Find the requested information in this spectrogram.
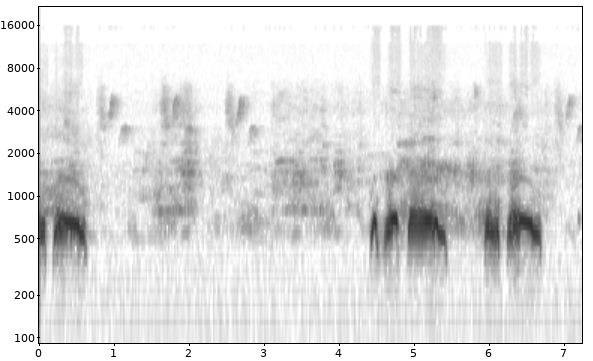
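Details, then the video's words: Spotted dove cooing, used to stimulate wild birds and train decoy doves. Low mellow coos come in a short note and then a cluster of longer, slightly falling coos. Faint chirps from other birds sound between the phrases. "tiếng chim cu gáy kích bổi và tập mồi hiệu quả"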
